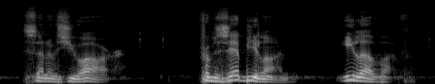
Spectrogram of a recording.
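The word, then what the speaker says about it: Eliab: from Issachar, Nethanel, son of Zir, from Zebulun, Elav, now the B's are pronounced like V's, son of Helon, from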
